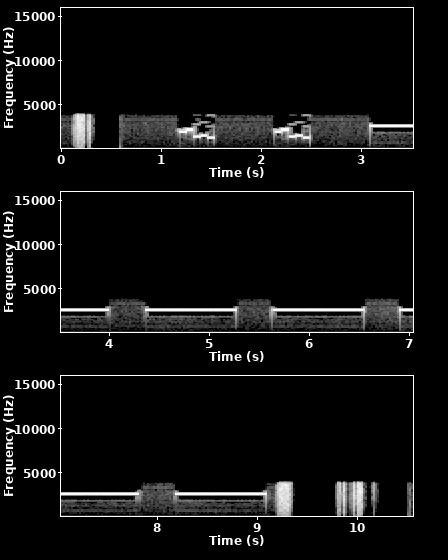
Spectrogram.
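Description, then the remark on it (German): Electronic radio alert tones from the emergency dispatch center in Jena, alarming units to a building fire in Gondorf, Saalfeld: bursts of noise, a few quick warbling chirps, then a steady series of sustained two-tone beeps with short gaps, ending in noisy clicks. No speech. “Die Leitstelle in Jena mit Alarmierung.”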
